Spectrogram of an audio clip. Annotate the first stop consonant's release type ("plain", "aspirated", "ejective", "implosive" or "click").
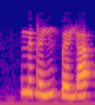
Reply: plain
